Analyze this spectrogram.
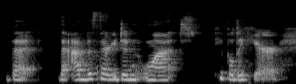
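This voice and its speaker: Fairly even intonation marks this fairly quick speech in a Utah accent. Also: woman. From Utah, Salt Lake County. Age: 40s. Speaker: religious video creator. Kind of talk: interview.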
